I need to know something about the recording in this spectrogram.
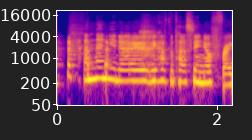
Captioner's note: laughing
